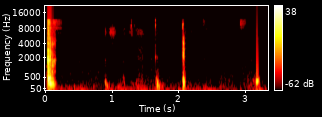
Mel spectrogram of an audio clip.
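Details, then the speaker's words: Cough sample: single short, sharp cough burst with no rattle, gurgle or mucus heard; completely dry cough. "Clearly it's a dry cough. It sounds like it's completely dry. There's no mucus in in the in uh anywhere to be to be heard."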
